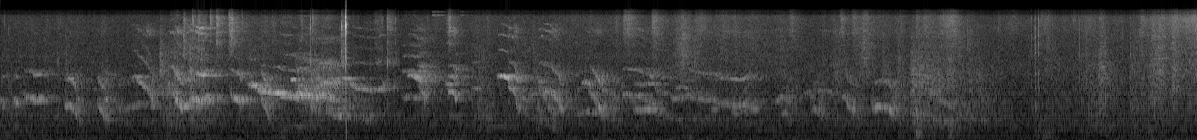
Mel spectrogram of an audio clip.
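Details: Dog, described as a half or mixed breed, giving a rapid run of short, high, squeaky whimpers and yips that slide downward in pitch, loudest in the first few seconds and then fading into softer, scattered whines.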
